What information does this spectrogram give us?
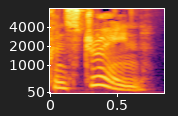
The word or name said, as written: constraining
